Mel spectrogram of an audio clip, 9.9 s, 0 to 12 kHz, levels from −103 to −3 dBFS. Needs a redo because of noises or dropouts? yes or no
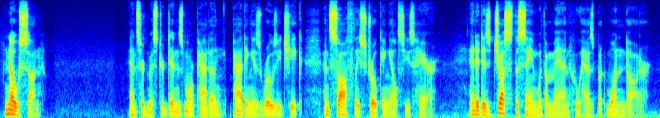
no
